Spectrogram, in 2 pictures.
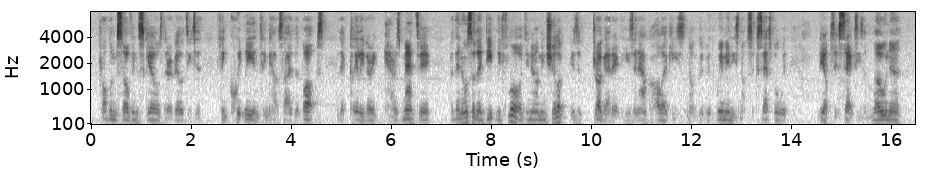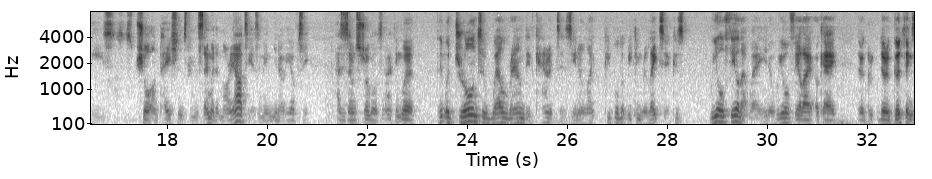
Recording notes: We return to San Diego to bring you Part One of our coverage from the biggest event in entertainment. Coverage from both inside and outside of the convention center.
